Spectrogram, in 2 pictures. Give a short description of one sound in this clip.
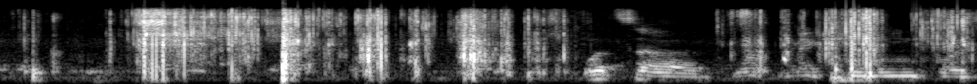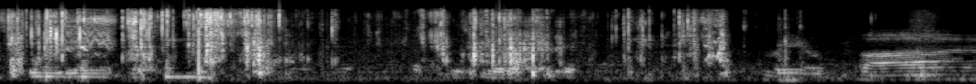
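Foil wrappers crinkle and tear close by.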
